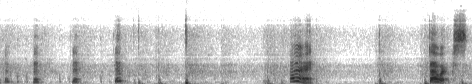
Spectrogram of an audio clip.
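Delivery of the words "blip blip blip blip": soft, high blips; tiny placing sound effects, pitched up and quiet; little blip noises. Pretend. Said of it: "we're just gonna kind of go".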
